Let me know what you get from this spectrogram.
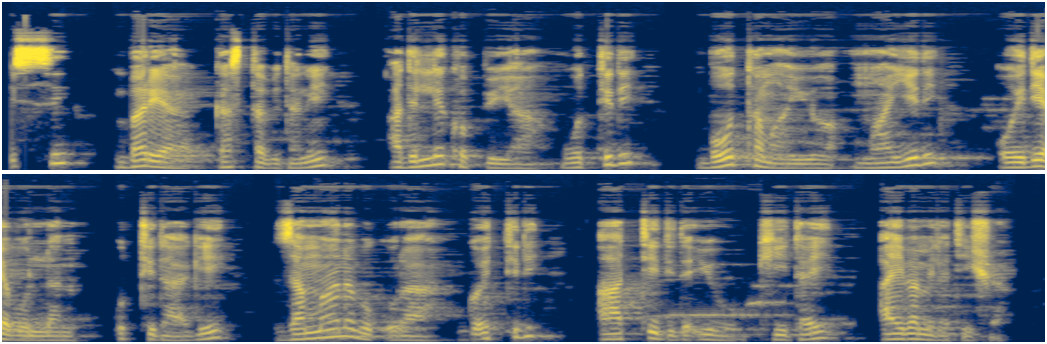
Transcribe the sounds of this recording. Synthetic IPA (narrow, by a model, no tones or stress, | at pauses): ʔɪsːɪ | bɐɾɪjaːɡɐst̪ɐbɪt̪ɐneː | ʔɐd̪ɪlːɛkɔpːɪjaːwɔt̪ːɪd̪ɪ | bo̞ːt̪ːɐmaːjʊwaːmaːjːɪd̪ɪʔɔjd̪ɪjabɔlːɐn | ʊt̪ːɪd̪aːɡe̞ː | zɐmːaːnɐbʊkʼːʊɾaːɡɔʔɛt̪ːɪd̪ɪ | ʔaːt̪ːiːd̪ɪd̪ɛʔɪjɔkʰiːt̪ɐj | ʔɐjbɐmɛlɐt̪iːʃɐ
